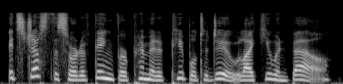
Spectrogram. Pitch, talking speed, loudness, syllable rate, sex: 225 Hz, 260 wpm, -18 LUFS, 6.0 syllables/s, female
